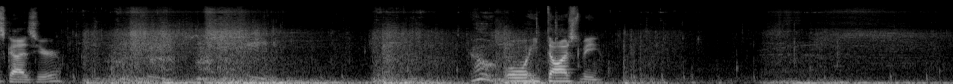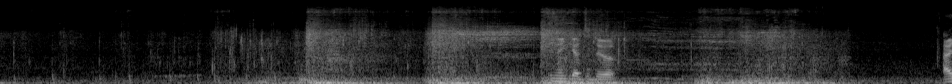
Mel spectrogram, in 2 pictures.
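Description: Heavy weapon blows whoosh and clash in a fight.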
